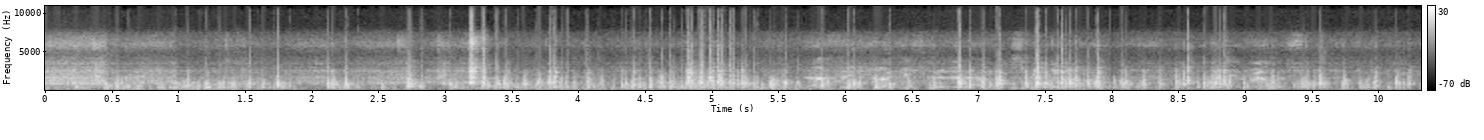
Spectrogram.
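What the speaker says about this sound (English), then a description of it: "That wind was whipping a little bit." Strong wind buffets the microphone outdoors on a trip in New Orleans, a loud and steady roar with gusty rumbling that runs through the whole stretch, while people talk under it.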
